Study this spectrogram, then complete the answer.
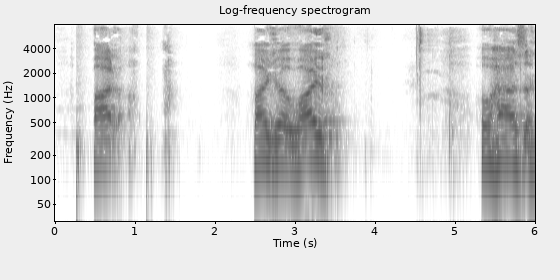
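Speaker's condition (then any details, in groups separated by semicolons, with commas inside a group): Stroke with facial paralysis; hard to follow for unaccustomed listeners, words repeated by interpreter Ignat Gordas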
